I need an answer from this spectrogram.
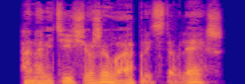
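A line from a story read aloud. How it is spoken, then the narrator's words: Whisper. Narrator (Russian): прошептал жемчуг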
